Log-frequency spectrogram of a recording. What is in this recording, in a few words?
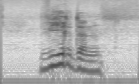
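"Wierden", Dutch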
